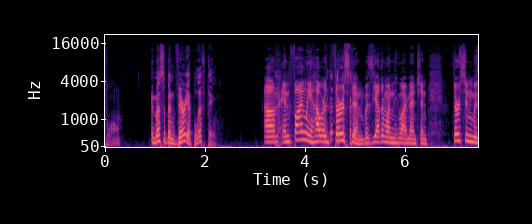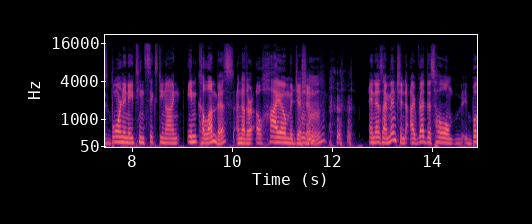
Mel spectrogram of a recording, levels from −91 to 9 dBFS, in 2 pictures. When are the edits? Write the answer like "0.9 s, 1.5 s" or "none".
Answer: none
